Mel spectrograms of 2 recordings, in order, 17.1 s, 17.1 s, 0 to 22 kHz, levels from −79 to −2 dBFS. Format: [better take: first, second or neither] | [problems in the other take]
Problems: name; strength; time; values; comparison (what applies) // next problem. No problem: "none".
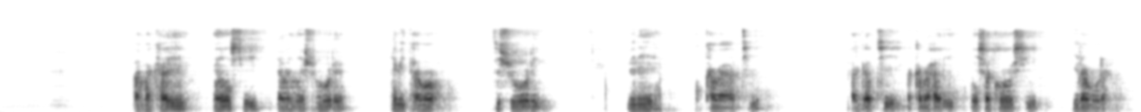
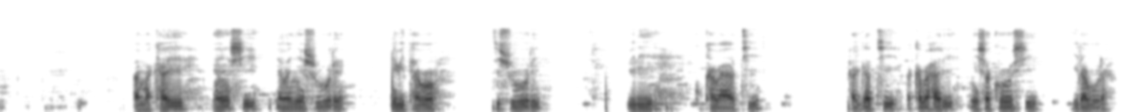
second | noise reduction (neural mask model DeepFilterNet 3)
